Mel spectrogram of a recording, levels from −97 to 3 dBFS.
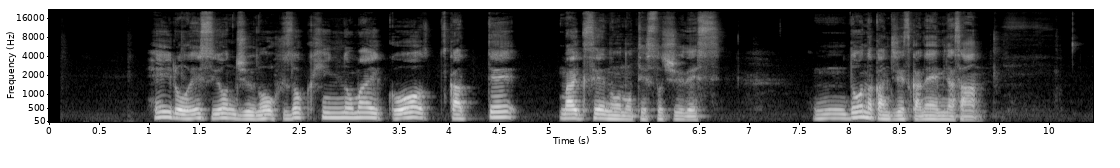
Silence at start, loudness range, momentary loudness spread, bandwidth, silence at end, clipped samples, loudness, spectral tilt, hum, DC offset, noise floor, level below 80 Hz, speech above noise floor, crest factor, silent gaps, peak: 1.05 s; 5 LU; 10 LU; over 20 kHz; 1.15 s; under 0.1%; -20 LUFS; -7.5 dB/octave; none; under 0.1%; -70 dBFS; -72 dBFS; 51 dB; 18 dB; none; -2 dBFS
